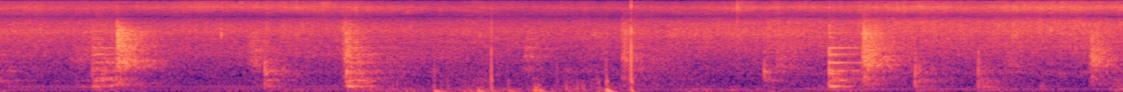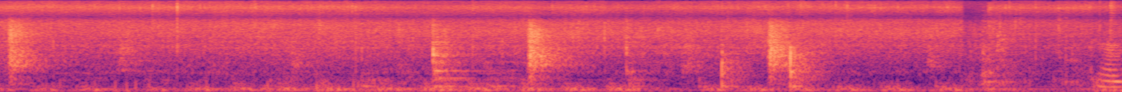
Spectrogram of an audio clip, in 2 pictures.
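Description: Onions fry in a pan with a quiet, continuous sizzle, broken by repeated scraping and clinking as a utensil stirs them every second or so.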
